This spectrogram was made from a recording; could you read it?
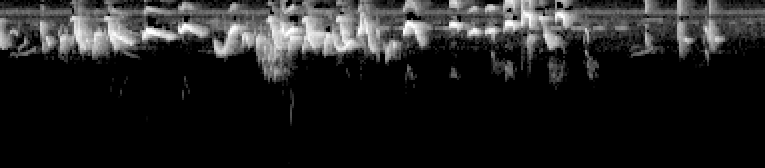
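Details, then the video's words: Brown rock chat, also called Indian chat, singing a fast, rambling warble of sweet, varied whistled and chirping notes, densely packed for about four seconds, then a few scattered, spaced chips trailing off before silence. No other sounds. "Brown Rock Chat Call ! Brown Rock Chat Song ! Brown Rock Chat Sounds ! Brown Rock Chat Voice"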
